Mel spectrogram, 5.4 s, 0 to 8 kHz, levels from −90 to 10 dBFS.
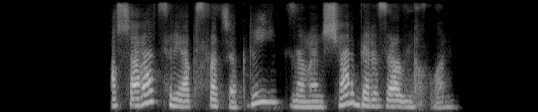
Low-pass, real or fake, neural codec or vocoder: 7.2 kHz; fake; codec, 16 kHz, 1 kbps, FreqCodec, smaller model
